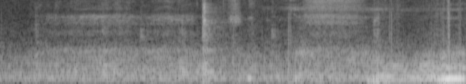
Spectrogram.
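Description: Quiet handling noise with a faint click about a second in, as a bolt is started by hand into a lawnmower engine's muffler guard.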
